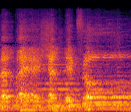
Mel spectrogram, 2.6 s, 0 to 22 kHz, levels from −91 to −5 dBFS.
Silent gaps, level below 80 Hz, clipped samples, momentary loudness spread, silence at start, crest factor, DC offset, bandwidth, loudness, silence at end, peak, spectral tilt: none; -34 dBFS; under 0.1%; 4 LU; 0 s; 16 dB; under 0.1%; 15.5 kHz; -17 LUFS; 0 s; 0 dBFS; -5.5 dB/octave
